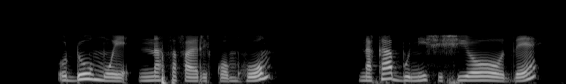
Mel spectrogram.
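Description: No technical faults can be heard in this recording.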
